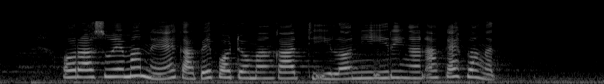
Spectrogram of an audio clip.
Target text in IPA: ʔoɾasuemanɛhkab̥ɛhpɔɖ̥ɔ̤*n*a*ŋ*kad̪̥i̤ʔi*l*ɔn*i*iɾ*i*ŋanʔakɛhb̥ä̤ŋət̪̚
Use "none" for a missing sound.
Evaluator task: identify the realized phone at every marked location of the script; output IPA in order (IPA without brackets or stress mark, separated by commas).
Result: m, ŋ, l, i, i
